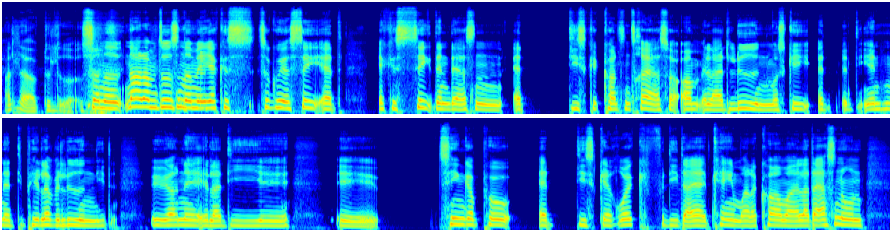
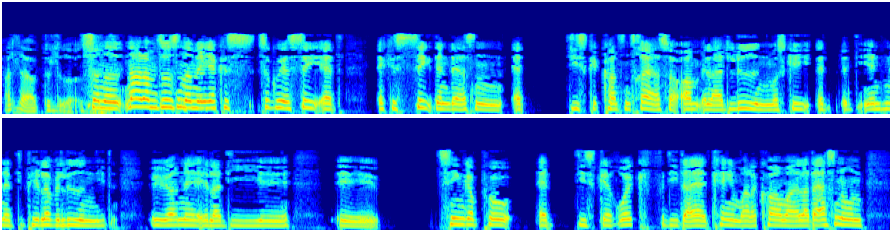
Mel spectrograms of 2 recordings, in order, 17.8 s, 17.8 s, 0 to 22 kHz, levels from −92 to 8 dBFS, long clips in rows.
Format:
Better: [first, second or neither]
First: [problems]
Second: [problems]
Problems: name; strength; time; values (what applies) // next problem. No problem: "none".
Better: first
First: none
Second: garbled, watery; badly; nothing above 6.5 kHz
